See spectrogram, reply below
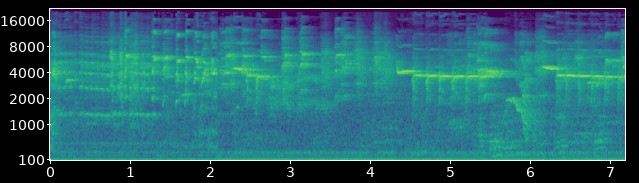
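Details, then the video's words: Busy parrot chatter of rapid, high, scratchy chirps and squawks, about three per second, with a falling whistled note near the end and a steady low hum throughout. "parrot مَٹو ولایتی مِٹو توتا"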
